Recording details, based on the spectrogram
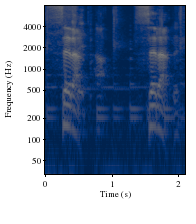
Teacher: The T in sit connects smoothly with the U and up, making it sit up, sit up. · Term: merging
